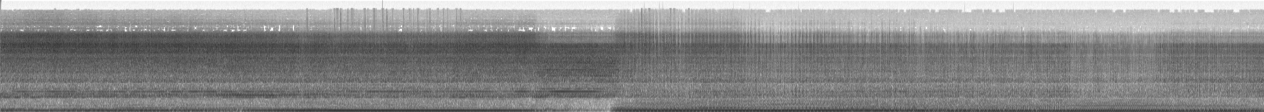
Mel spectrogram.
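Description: Electric guitar played through effects units and amplifiers as a loud, dense, sustained low drone in a textural improvisation. It dips briefly about twelve seconds in, then comes straight back at full strength.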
